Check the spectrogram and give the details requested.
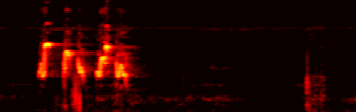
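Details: Decoy red-whiskered bulbul at six in the morning, luring an old wild bird that came down to fight; one quick phrase of four bright warbled whistles, then quiet with a soft tap.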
